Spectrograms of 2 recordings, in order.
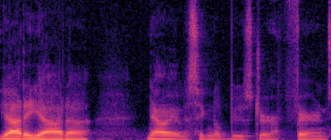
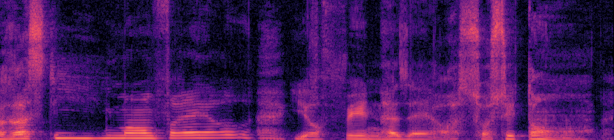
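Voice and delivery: very slow, laid-on, very put-on Parisian French accent; 4 semitones higher, 4 dB quieter than usual. Recapping a scene, quoting a new friend's reply to Rusty Pete: very put-on Parisian accent. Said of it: "in a very put-on Parisian accent".

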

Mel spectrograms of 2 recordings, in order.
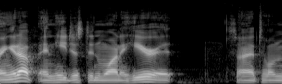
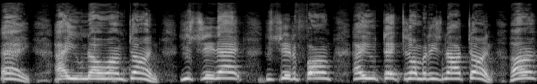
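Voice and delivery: very high-pitched, shrill hollering; 4 dB louder than usual. Retelling a guy yelling at the speaker from across the room; retelling his yell. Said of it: "this guy starts yelling at me".

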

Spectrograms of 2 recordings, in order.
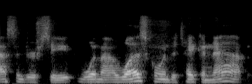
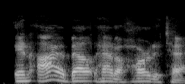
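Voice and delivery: ordinary talk, nothing marked

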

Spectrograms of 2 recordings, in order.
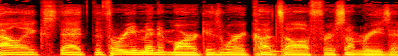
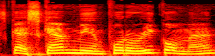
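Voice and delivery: very high-pitched fake Spanish accent; 9 semitones higher than usual. Acting out someone scammed in puerto rico: put-on spanish accent. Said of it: "I just did an accent".

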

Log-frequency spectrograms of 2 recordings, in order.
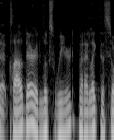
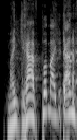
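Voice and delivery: shouted, much higher pitch; 9 semitones higher, 4 dB louder than usual. Joking about Minecraft in a group conversation, shouting it out. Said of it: "Why do you have to shout it out?".

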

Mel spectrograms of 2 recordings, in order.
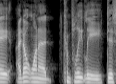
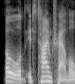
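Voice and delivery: normal talking voice

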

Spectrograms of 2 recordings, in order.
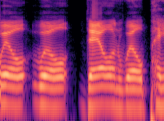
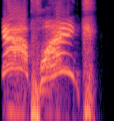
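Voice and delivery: put-on high-pitched shout in a little kid voice. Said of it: "That's what I was imagining in his voice".

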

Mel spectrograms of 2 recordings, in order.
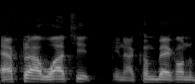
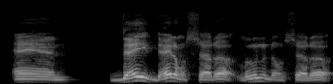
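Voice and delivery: plain

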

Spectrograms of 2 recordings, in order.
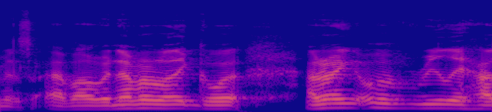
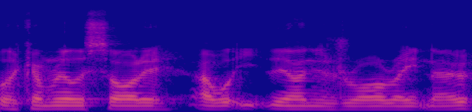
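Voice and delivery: usual speaking voice

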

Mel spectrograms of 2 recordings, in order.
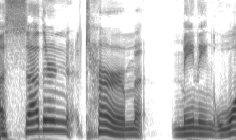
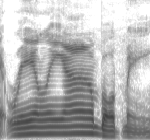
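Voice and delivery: mock speech out of the side of mouth. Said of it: "you get that side mouth talk going on".

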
